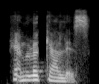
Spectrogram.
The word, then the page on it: hemerocallis: Indian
